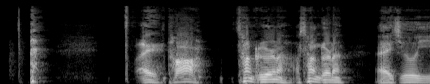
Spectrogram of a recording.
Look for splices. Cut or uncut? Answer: uncut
